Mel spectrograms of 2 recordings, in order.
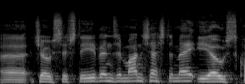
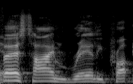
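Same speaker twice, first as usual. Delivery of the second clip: ordinary delivery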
